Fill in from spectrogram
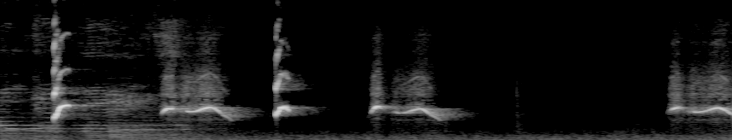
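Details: A pet cockatiel being taught to whistle gives clear whistles: quick upswept notes and longer, slightly wavering tones, with a faint voice early on.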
